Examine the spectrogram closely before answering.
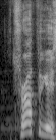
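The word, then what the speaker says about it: Terapagos: Like we have to go Verapagos or Tapagos depending on how you pronounce it. Trapagus is correct.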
